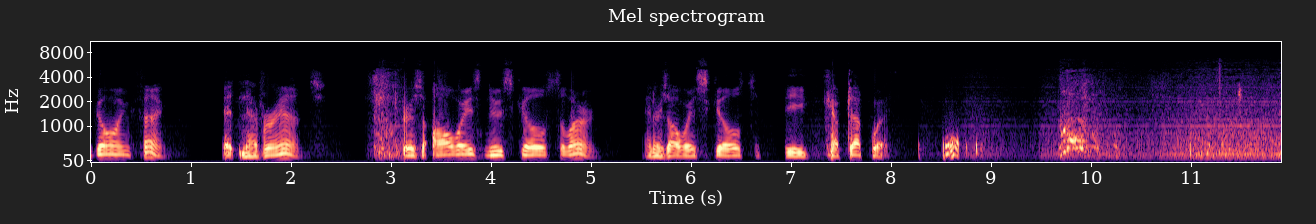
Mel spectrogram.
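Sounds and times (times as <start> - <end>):
speech: 0.0 - 8.9
low steady hum: 0.0 - 11.8
person sneezing: 9.7 - 10.3.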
